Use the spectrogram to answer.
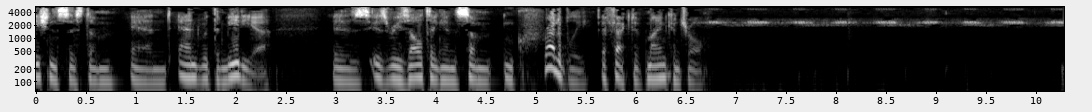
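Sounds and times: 
speech: 0.0 - 6.9
crickets chirping: 6.6 - 10.2.

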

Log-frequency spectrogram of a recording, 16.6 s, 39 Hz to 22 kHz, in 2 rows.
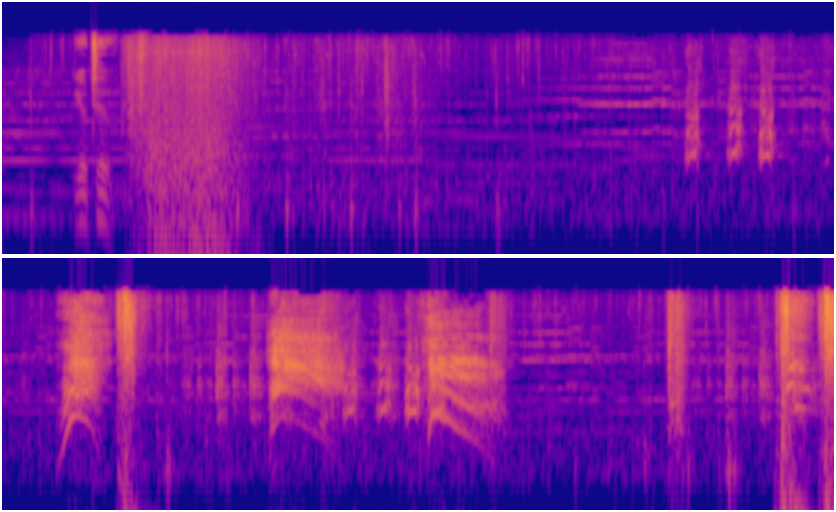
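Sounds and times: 
speech: 0.7 - 1.9
pet dogs panting: 6.8 - 8.8, 9.9 - 11.0, 11.7 - 12.6, 15.1 - 16.1
pet dogs at a home in the town of Coral barking: 6.8 - 9.4, 10.0 - 13.4, 15.0 - 16.5.

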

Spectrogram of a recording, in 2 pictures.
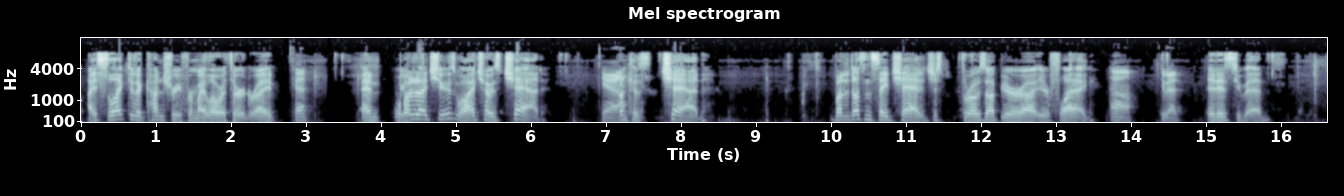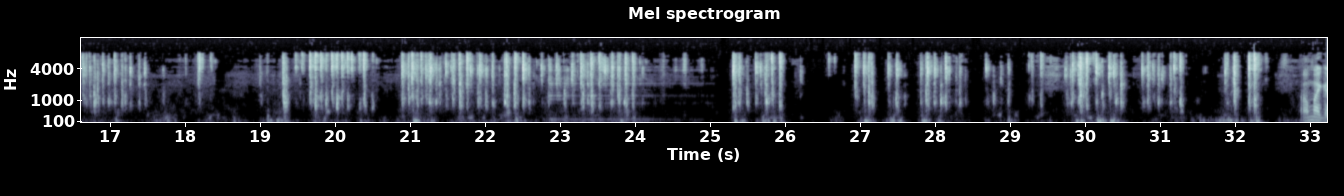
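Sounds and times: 
speech: 0.1 - 6.3, 6.9 - 8.4, 10.0 - 16.0, 33.0 - 33.2
typing on a computer keyboard: 15.8 - 18.4, 19.0 - 24.2, 25.3 - 32.4.

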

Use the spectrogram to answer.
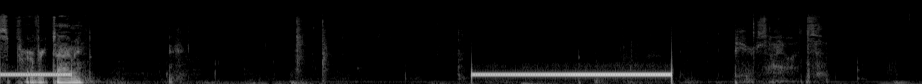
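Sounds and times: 
speech: 0.6 - 1.0
telephone dial tone while a call is placed: 4.7 - 6.8.

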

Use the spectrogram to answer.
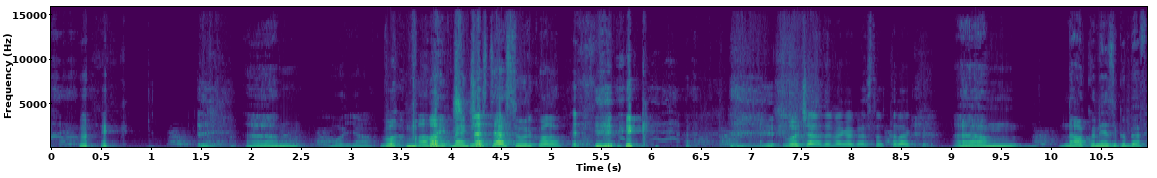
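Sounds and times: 
laughter: 0.0 - 0.9, 3.4 - 8.8
speech: 0.3 - 0.8, 1.5 - 6.0, 7.1 - 10.9
dog barking: 1.2 - 1.5, 2.5 - 3.0, 6.5 - 7.0, 8.3 - 8.8, 9.8 - 10.2.

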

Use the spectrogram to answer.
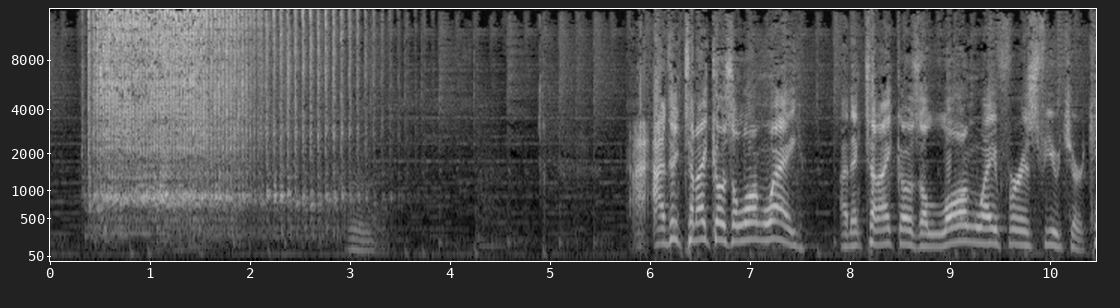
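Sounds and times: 
prize wheel spinning, whirring and ticking: 0.3 - 4.0
speech: 3.0 - 3.4, 6.0 - 10.4.

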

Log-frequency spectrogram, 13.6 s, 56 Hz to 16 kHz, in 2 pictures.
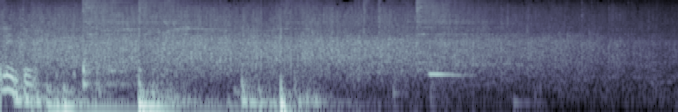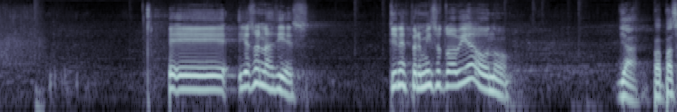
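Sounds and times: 
speech: 0.0 - 0.6, 8.5 - 10.0, 10.7 - 12.0, 13.0 - 13.5
loud dense applause from a crowd: 0.0 - 7.3.

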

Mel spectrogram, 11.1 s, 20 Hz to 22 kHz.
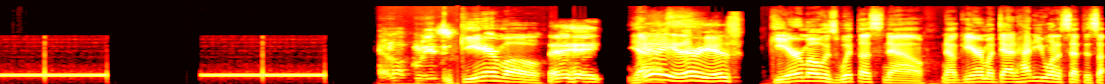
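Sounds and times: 
outgoing phone call electronic ringback tone: 0.0 - 1.1, 2.0 - 3.3
speech: 3.9 - 11.0.

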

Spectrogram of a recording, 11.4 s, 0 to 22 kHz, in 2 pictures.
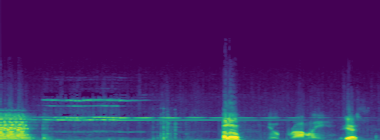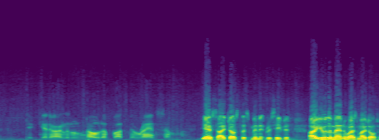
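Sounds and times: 
old-fashioned telephone bell ringing: 0.0 - 4.6
speech: 3.3 - 3.7, 4.4 - 5.5, 6.3 - 11.3.

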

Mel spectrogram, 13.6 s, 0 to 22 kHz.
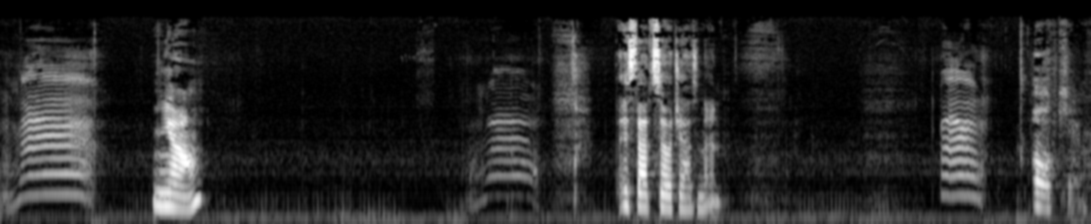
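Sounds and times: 
cat meowing: 0.0 - 1.2, 5.8 - 6.8, 11.7 - 12.4
cat purring: 0.0 - 12.8
speech: 1.9 - 2.6, 7.8 - 9.1, 12.9 - 13.6.

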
